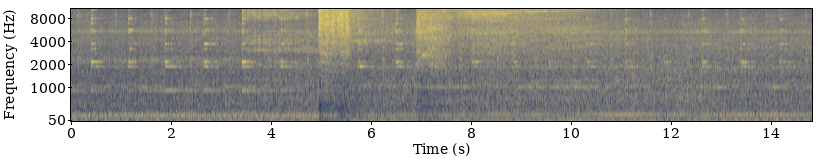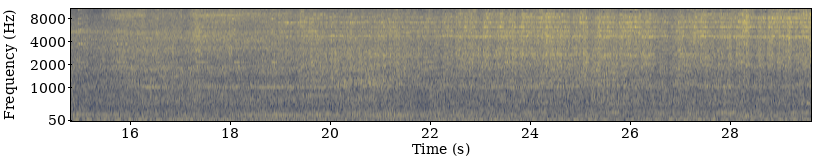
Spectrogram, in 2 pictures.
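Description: Diesel freight locomotives of an intermodal stack train passing close by: a steady low engine drone over the rumble and clatter of wheels on the rails. There are two short bursts of hiss about five and seven seconds in.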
